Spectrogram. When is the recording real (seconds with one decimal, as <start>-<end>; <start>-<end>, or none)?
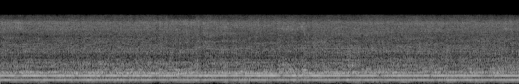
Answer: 0.7-1.5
